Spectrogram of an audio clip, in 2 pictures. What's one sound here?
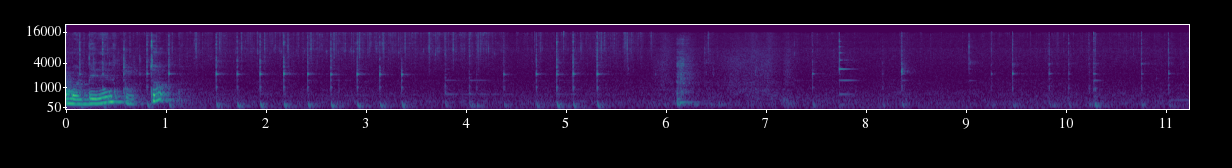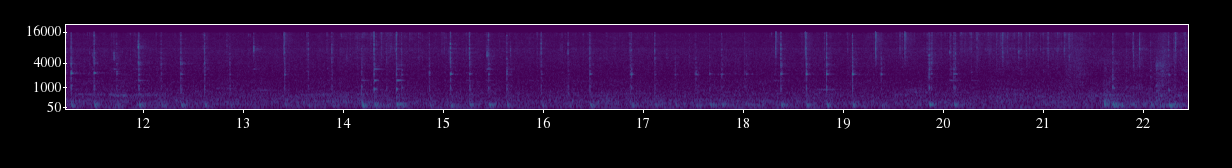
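A wire whisk clicks rapidly against the sides of a glass bowl.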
